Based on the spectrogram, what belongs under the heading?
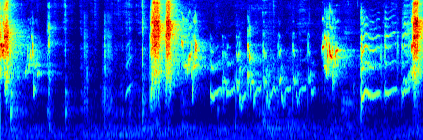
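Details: Budgerigar warble for mating stimulation: scattered clicks and chirps, then harsh squawk bursts, followed by a run of quick wavy whistled notes and a final shrill squeak.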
